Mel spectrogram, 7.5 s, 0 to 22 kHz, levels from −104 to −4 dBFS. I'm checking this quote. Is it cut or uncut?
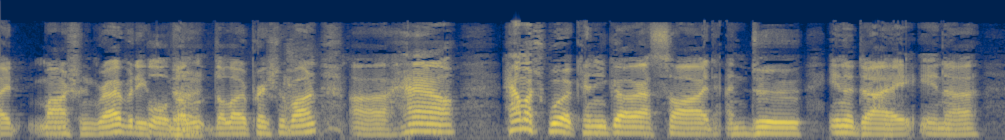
cut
